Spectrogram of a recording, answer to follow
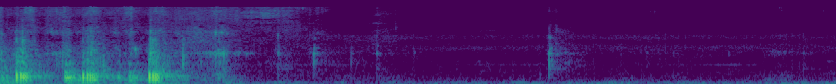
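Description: Microfiber dust mitt rubbed quickly back and forth along window blind slats, several brisk strokes a second, stopping a little over a second in; a faint click follows later.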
